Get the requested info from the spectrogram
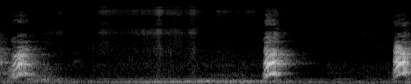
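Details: Three-year-old Skye Terrier available for adoption, outdoors: three short, sharp barks, the first near the start and the other two after a long pause, with a steady low hum in the background.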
